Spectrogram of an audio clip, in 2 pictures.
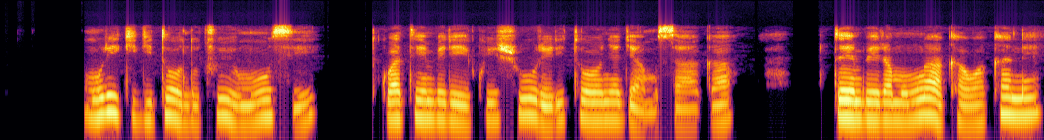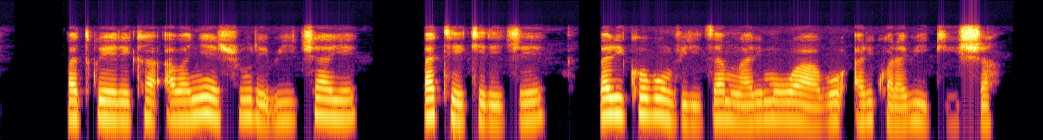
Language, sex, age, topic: Rundi, female, 36-49, education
